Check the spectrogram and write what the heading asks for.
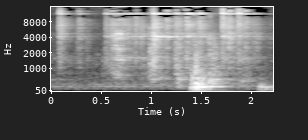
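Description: Steel ice-axe picks clinking and jangling against metal rings and carabiners hung from slings, as a climber shifts his weight between them. There is a low thump about one and a half seconds in.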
